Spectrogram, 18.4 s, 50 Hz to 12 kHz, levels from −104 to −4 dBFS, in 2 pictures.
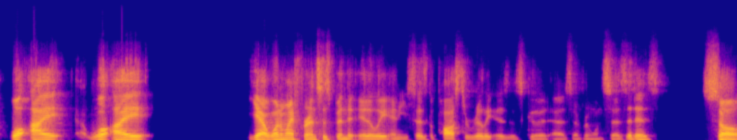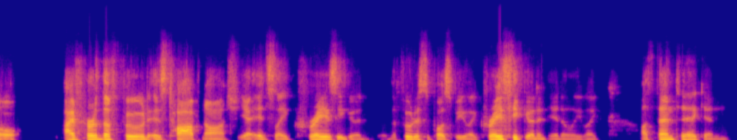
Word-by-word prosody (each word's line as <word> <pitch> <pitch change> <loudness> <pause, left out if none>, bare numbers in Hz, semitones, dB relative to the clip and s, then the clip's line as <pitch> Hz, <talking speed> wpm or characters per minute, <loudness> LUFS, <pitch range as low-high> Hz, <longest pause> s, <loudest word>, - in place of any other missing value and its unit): Well, 160 +1 +5
I 150 0 +4 0.3
uh, - - -17
well, 135 +2 +2
I 145 +1 +5 1.3
Yeah, 155 0 +7
one 130 +3 +3
of 155 - 0
my 160 - +5
friends 135 -4 -2
has 120 -3 -4
been 120 -1 -5
to 110 -1 -7
Italy, 105 -1 -3
and 105 0 -13
he 110 -1 -19
says 100 0 -10
the - - -22
pasta 110 0 -2
really 100 -1 -7
is 100 +1 -17
as 100 -2 -17
good 95 -1 -18
as 90 0 -18
everyone 95 -1 -23
says 95 +5 -12
it 120 +1 -4
is. 135 +3 -6 0.5
So, 115 -6 +2 0.6
I've 125 0 +3
heard 155 +4 +3
the 150 -2 +4
food 130 -1 +1
is 115 0 -4
top-notch. 105 -5 -1
Yeah, - - -7
it's 115 -1 -6
like 100 -1 -9
crazy 125 -3 0
good. 155 - -15 0.3
The 105 - -23
food 120 +3 -1
is 120 0 -5
supposed 115 -3 -5
to - - -29
be, 100 -1 -10
like, - - -14
crazy 145 0 +4
good 105 -2 -4
in 100 - -11
Italy, 90 -2 -18
like 85 -1 -21 0.5
authentic 140 -3 -2
and 95 -2 -15
115 Hz, 175 wpm, -22 LUFS, 100-135 Hz, 1.3 s, Yeah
